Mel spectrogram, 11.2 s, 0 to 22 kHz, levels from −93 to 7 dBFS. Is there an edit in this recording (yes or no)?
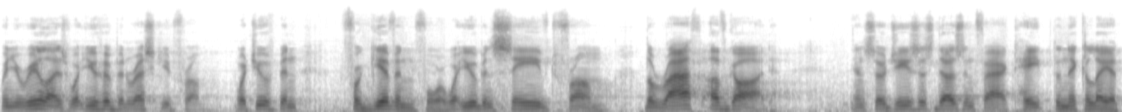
no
